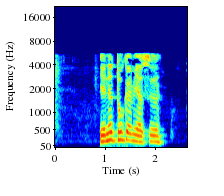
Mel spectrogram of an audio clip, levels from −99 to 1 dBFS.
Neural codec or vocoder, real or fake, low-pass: none; real; 5.4 kHz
